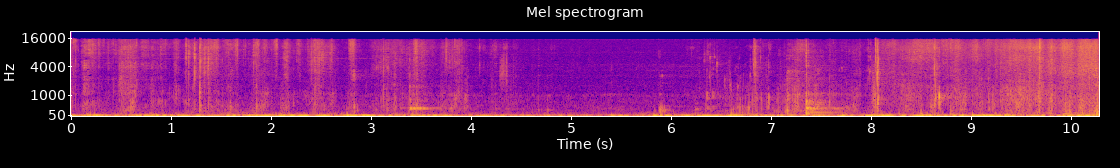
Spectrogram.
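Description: Close-miked chewing and crunching of a crumb-topped bread bun, with many quick crunches and mouth sounds. The crunching thins out for a couple of seconds in the middle, while a drink is taken from a bottle, then comes back louder near the end.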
